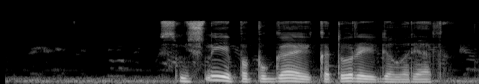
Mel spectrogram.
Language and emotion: Russian, neutral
